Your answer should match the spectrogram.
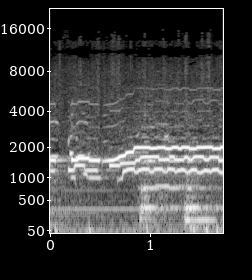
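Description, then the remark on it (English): Three baby birds whose nest is broken chirp in high, sustained whistling tones, with new peeping voices joining one after another until they overlap steadily, loud and with no talking. “It's three baby birds, and their nest is broken.”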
